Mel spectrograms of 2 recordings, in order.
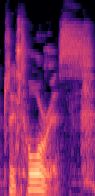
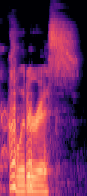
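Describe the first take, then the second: First: It is said in a British accent. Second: It is said in a New Jersey accent. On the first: "British people are like" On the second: "I think that's the Jersey way, like coffee"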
